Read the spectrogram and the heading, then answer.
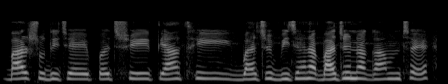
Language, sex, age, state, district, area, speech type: Gujarati, female, 18-30, Gujarat, Rajkot, rural, spontaneous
